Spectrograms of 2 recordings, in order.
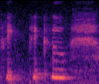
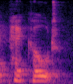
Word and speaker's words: Picoult: Picoult, I think she's pronounced Picoult. I could say pickled, but it's not that.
